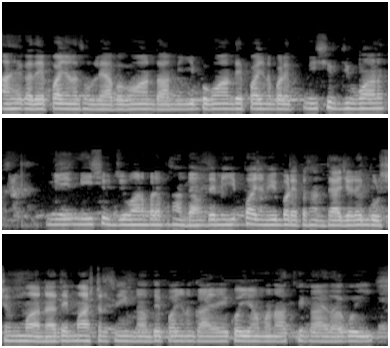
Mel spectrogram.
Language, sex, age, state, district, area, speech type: Dogri, male, 18-30, Jammu and Kashmir, Kathua, rural, spontaneous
